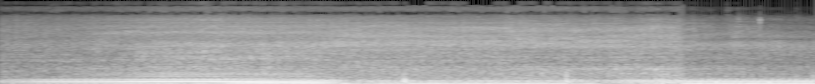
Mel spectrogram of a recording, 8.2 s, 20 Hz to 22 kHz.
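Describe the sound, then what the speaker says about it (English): Big-turbo BMW M535i engine gearing down during a drive, heard from inside: a loud, deep droning exhaust that falls in pitch through downshifts, with steady low rumble throughout. "This car sounds like a beast when it's gearing down."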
